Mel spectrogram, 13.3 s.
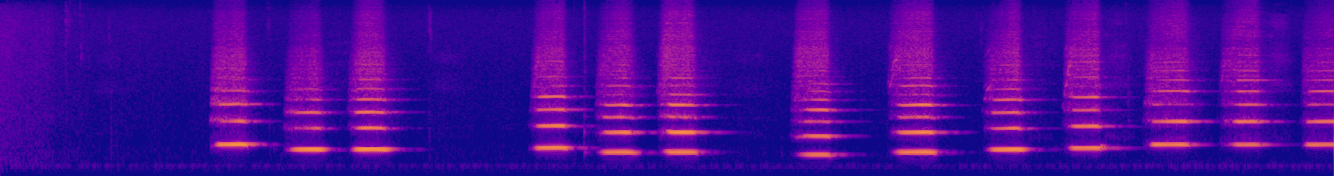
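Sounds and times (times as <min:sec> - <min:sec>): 
flute practice: 0:02.1 - 0:04.2, 0:05.3 - 0:07.3, 0:07.9 - 0:13.3.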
